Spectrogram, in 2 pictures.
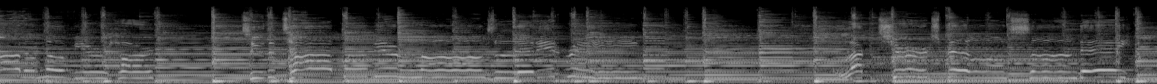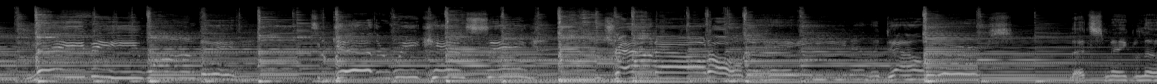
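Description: A man singing a country song with vibrato on held notes, accompanying himself on a strummed acoustic guitar.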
